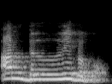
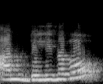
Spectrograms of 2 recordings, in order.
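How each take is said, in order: First: The main stress falls on 'lie'. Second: The main stress is not on 'lie'. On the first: The speaker calls it right. "আমি যখন live এ যদি জোর দেই তখন কেমন সুন্দর শোনায়" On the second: The speaker calls it wrong. "আমরা আমরা বলে থাকি এটা unbelievable"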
